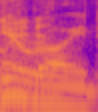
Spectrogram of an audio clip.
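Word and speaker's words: Gearoid: G-E-A-R-O-I-D. I thought he was a Transformer. – It's like Geroid.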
